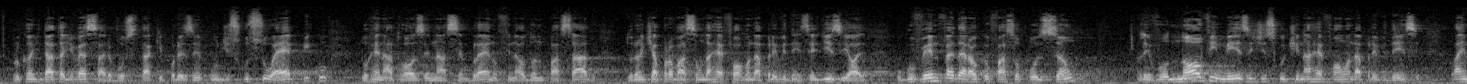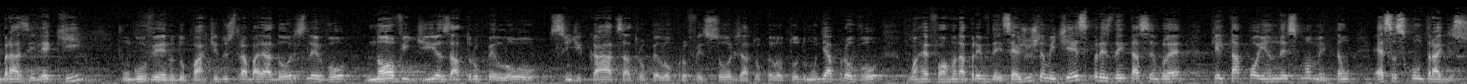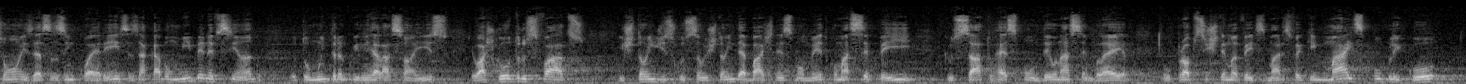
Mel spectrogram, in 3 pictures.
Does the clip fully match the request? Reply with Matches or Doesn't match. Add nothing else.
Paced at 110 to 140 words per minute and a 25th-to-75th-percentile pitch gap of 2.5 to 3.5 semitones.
Doesn't match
